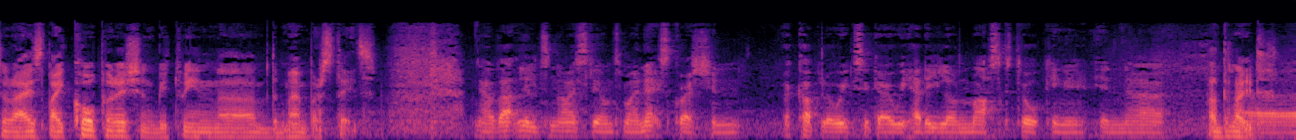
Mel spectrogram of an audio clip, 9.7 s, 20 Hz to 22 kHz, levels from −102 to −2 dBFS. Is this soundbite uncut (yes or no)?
no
